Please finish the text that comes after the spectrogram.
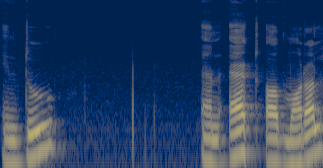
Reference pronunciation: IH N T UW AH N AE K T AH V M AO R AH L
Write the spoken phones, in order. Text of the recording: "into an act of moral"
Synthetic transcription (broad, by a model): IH N T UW AH N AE K T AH B M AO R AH L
